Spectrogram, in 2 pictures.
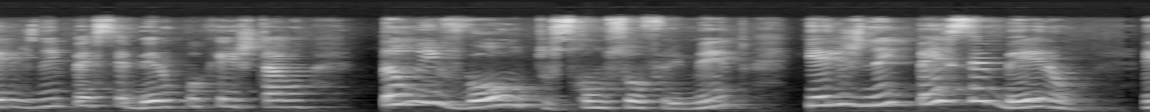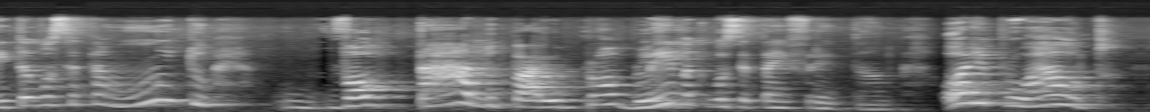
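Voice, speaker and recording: A woman preaching a devotional sermon, acting out prayers and conversations in a softer, quieter voice. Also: on the high side, echoey room. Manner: acts out prayers and dialogues in softer quiet tones.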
